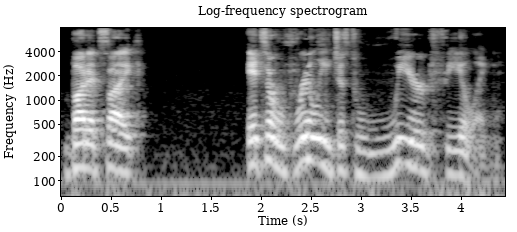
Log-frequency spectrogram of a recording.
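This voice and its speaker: A man giving casual, unscripted reaction commentary, thinking aloud in a reflective, halting way and often repeating words. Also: mid-range voice. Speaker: reaction video host. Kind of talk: casual unscripted commentary, post-viewing thoughts.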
